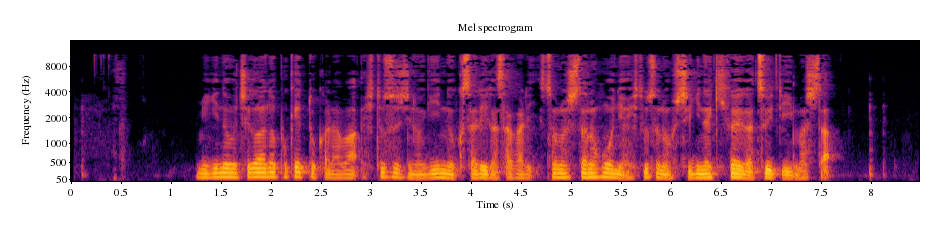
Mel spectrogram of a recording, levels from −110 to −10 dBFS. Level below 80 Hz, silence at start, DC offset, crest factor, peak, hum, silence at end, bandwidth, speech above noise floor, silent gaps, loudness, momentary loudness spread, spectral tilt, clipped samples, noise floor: -48 dBFS; 1.25 s; under 0.1%; 20 dB; -8 dBFS; none; 0.45 s; 11.5 kHz; 49 dB; none; -28 LUFS; 9 LU; -5.5 dB/octave; under 0.1%; -76 dBFS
